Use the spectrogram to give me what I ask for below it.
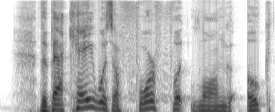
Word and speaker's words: baquet: It was French. B A Q U E T, pronounced baquet. The baquet was a 4-ft long oak tub filled with water, iron filings, and powdered glass.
